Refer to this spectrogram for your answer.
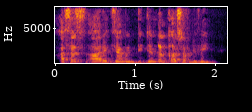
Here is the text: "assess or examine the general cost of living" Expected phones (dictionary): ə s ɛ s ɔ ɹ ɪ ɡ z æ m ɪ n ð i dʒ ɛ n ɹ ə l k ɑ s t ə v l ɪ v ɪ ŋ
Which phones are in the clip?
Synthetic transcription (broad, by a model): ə s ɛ s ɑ ɹ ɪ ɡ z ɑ m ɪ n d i dʒ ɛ n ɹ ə l k ɑ s t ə f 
